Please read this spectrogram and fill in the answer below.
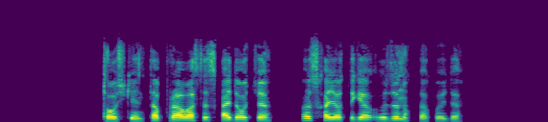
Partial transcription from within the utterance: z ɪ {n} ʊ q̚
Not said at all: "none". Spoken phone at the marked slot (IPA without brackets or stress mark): n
